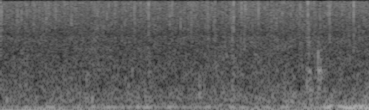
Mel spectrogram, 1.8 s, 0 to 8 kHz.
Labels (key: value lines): label: biophony
recorder: SoundTrap 300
